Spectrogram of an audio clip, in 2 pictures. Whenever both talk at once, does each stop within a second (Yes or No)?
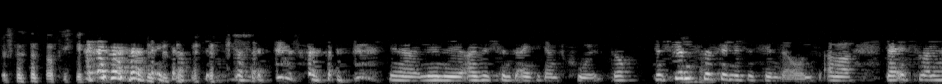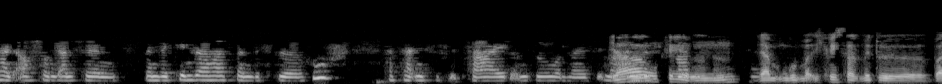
No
